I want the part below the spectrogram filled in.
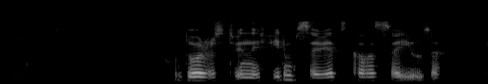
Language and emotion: Russian, neutral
